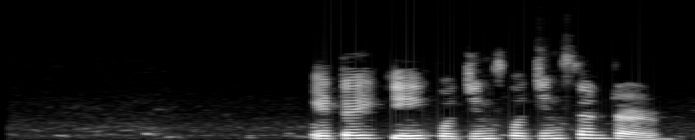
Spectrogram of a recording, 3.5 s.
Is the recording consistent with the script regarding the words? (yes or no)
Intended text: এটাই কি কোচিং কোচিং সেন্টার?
yes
